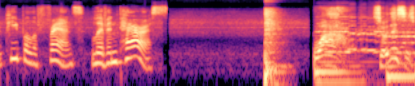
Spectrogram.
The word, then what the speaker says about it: Paris: 16% of the people of France live in Paris. Wow, so this is Paris. I can't believe that I've never visited the capital of France before. Yeah, well, the locals pronounce it Paris.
